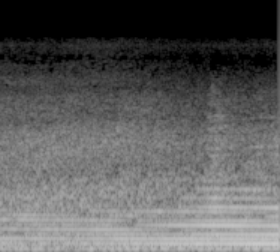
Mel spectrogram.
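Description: Airplane flying overhead: a steady droning hum with a low note and its overtones, gradually getting louder.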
